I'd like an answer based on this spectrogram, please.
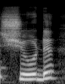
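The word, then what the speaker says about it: should: अब एस एच ओ यू एल डी। यह भी आपने सुना होगा शुड। बट इसे भी तो हम शुड भी तो पढ़ सकते हैं बट क्या पढ़ते हैं? शुड।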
